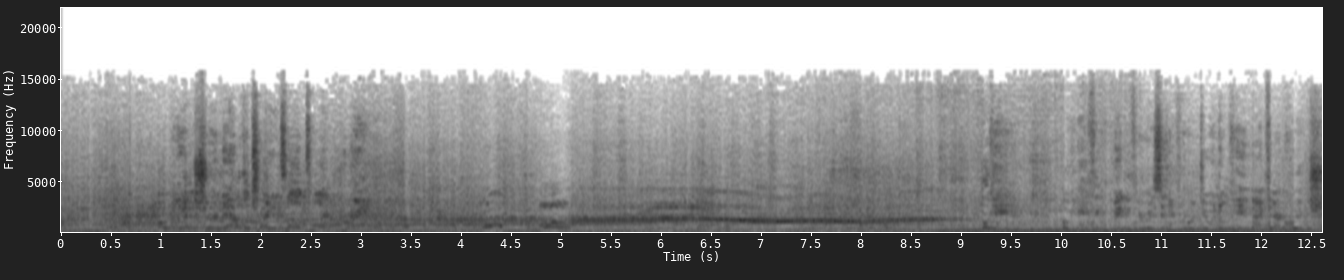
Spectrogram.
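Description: A young woman talks excitedly nearby.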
